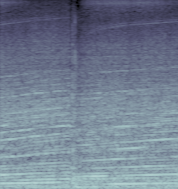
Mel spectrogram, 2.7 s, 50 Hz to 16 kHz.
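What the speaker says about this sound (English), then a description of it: "Now I need to rev out this NSX more" A Honda NSX engine in Gran Turismo 7 drones steadily at high revs, a loud continuous mechanical whine with a slight dip midway and no talking.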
